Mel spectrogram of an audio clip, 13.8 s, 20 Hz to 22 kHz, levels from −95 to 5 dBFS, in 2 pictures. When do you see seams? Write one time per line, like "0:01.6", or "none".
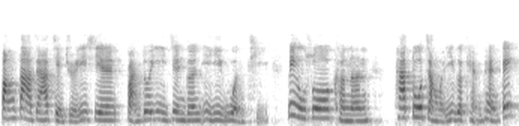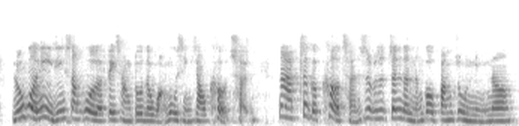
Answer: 0:06.7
